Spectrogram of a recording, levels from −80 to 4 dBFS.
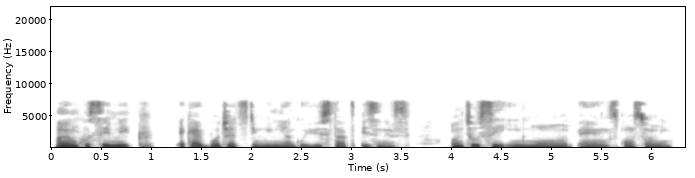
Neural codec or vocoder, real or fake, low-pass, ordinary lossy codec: codec, 16 kHz, 2 kbps, FunCodec, trained on LibriTTS, 25 frames a second; fake; 7.2 kHz; MP3, 32 kbps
